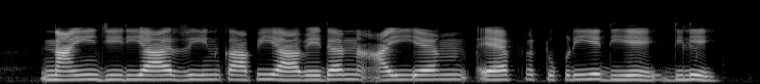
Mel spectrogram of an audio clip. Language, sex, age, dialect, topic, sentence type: Magahi, female, 18-24, Northeastern/Surjapuri, banking, statement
